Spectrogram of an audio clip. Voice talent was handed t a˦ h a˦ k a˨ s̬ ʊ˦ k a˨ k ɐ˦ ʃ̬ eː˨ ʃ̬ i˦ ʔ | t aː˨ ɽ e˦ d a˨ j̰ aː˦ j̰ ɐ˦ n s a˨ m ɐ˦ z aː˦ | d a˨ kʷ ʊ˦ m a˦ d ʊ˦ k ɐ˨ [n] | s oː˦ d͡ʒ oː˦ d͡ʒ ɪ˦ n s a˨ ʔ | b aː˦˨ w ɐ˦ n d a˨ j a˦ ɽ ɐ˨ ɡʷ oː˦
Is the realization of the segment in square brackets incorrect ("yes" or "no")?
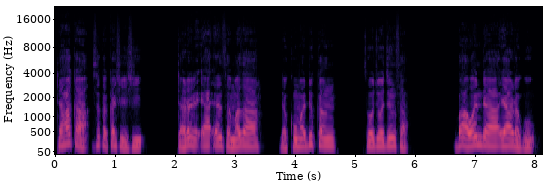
no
